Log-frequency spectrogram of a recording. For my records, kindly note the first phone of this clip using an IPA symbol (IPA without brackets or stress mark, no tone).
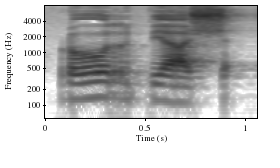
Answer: ɽ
